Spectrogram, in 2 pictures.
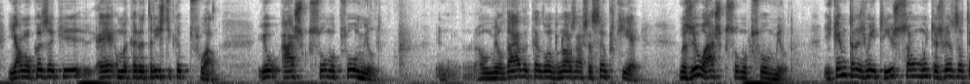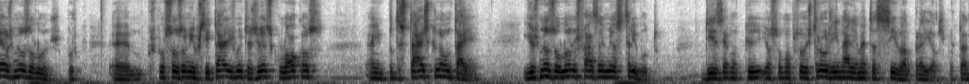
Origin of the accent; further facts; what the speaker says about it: Vila do Conde, Porto, Portugal; also born or lived in Matosinhos; eu sou vilacondense por opção. Isto é, eu vivo em Vila do Conde, fui criado em Vila do Conde, mas não sou natural de Vila do Conde, eu sou natural de Matosinhos. Mas fui para Vila do Conde muito pequenino.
